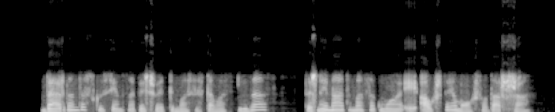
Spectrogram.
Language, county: Lithuanian, Šiauliai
